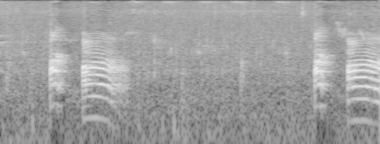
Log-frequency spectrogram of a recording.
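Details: Two close calls from a tokay gecko, each opening with a sharp short bark and ending in a sustained, harmonically rich nasal croak, over a soft steady hiss.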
